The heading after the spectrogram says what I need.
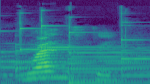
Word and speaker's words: Wednesday: Wrong pronunciation will lead to wrong spellings. For example, we write W-E-D-N-E-S-D-A-Y. It's Wednesday.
